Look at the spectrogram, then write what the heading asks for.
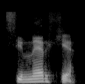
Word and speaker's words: sinergia: Cuando tú mezclas dos anticonvulsivantes, hacen sinergia. ¿Qué quiere decir sinergia? Por ahí anoten, sinergia. Sinergia. Con S, sinergia. Con S y G. Sinergia. ¿Qué es? Y acento en la I.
